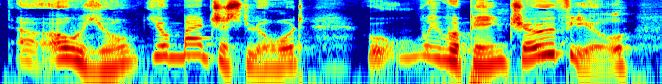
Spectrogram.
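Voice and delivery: high, flustered and stammering; nervous pleading. A narrator's reading. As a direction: beg the king, tripping over words. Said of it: "pleaded Hobgob, laughing nervously".

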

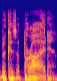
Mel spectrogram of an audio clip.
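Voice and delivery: whispered gentle answer. Retold or imitated. Preacher voicing God's gentle reply in a whisper. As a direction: breathe it softly, like God's quiet voice.

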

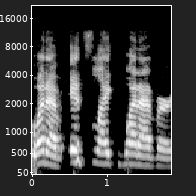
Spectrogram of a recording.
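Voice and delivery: put-on breezy valley girl whatever.

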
